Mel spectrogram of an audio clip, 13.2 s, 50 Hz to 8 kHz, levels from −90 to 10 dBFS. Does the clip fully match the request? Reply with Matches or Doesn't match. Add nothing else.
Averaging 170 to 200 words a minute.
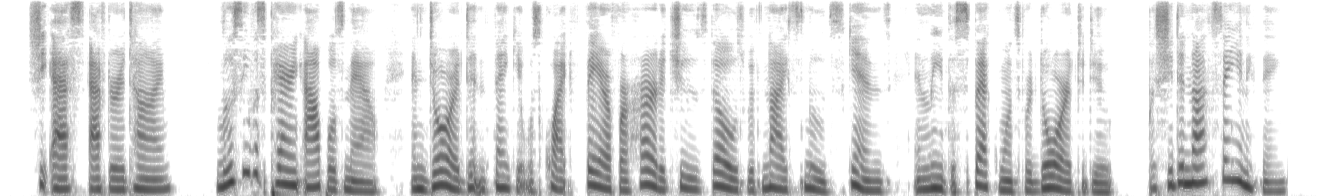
Matches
